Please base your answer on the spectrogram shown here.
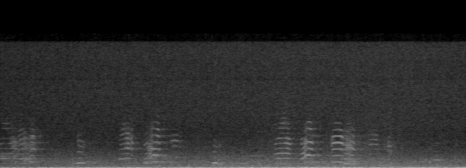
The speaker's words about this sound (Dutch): En daar komen inderdaad de eerste wilde zwanen binnen. Ja, ze zijn laat.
